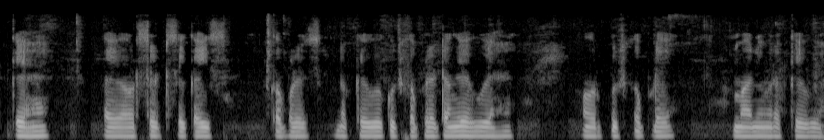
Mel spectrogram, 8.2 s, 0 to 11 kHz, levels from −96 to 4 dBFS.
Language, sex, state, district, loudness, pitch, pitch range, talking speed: Hindi, male, Uttar Pradesh, Varanasi, -34 LUFS, 105 Hz, 105-110 Hz, 160 wpm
